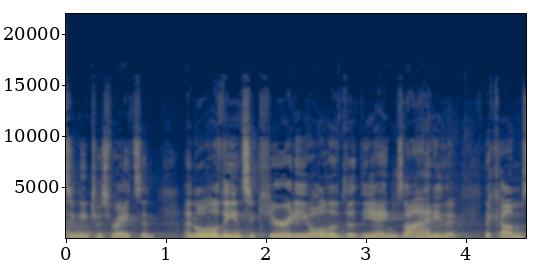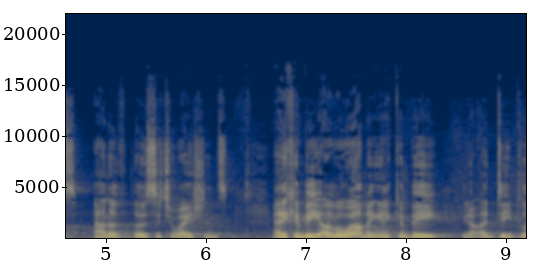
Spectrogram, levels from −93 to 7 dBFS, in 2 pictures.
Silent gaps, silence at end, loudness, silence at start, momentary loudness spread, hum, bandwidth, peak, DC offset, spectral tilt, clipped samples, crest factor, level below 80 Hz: none; 0 s; -25 LUFS; 0 s; 13 LU; none; 15 kHz; -8 dBFS; under 0.1%; -5.5 dB/octave; under 0.1%; 18 dB; -62 dBFS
